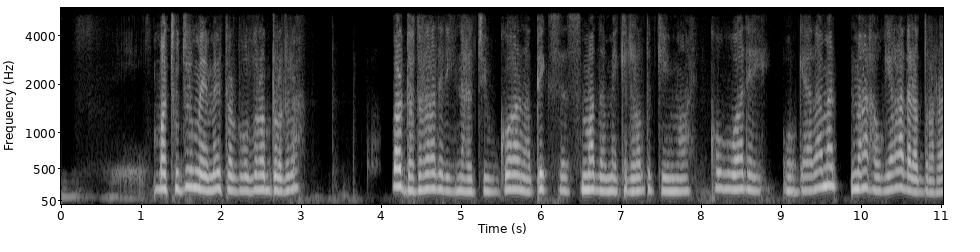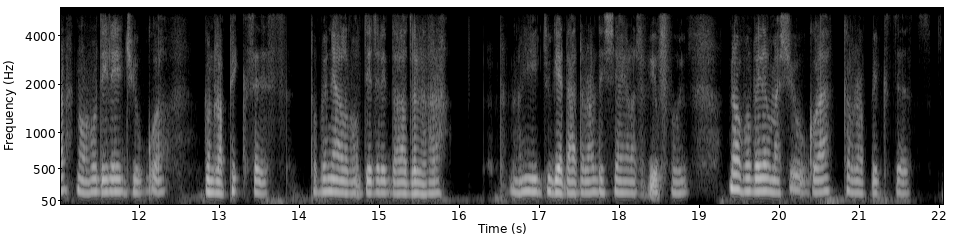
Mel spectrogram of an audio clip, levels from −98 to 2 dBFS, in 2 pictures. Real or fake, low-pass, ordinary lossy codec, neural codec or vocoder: fake; 5.4 kHz; none; codec, 16 kHz in and 24 kHz out, 0.4 kbps, LongCat-Audio-Codec, fine tuned four codebook decoder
